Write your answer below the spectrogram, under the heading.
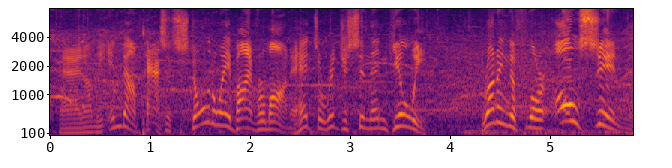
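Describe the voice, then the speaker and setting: A man's extremely high, animated voice with lively intonation, dry and echo-free, over noticeable background noise. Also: fairly quick pace. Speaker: radio play-by-play announcer. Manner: fast talker, animated, rising excitement on big shots; short punchy phrases, building to a celebratory finish. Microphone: headset.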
